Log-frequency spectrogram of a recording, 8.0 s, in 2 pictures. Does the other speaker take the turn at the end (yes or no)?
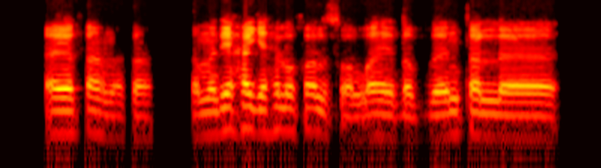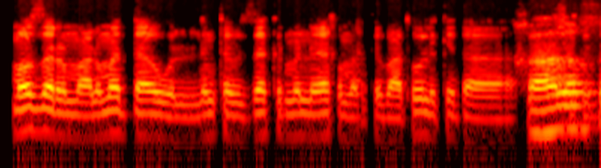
yes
